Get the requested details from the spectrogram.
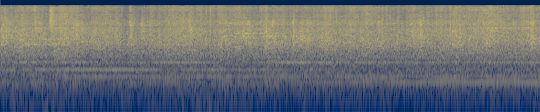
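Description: A baling machine hums and whines steadily with loud industrial noise.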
